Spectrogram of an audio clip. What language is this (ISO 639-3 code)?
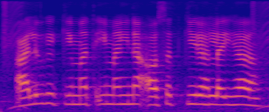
mag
